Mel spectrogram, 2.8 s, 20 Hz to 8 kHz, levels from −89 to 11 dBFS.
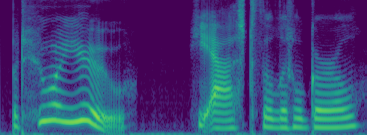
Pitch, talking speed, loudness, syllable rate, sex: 230 Hz, 195 wpm, -17 LUFS, 5.4 syllables/s, female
